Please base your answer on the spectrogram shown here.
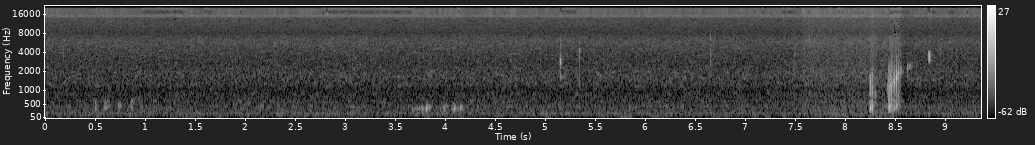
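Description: Brief gurgling, squelching rumbles from the stomach, a few quiet ones and a louder burst near the end.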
